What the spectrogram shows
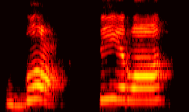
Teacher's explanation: ता नरमी के साथ, रा मोटा होगा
